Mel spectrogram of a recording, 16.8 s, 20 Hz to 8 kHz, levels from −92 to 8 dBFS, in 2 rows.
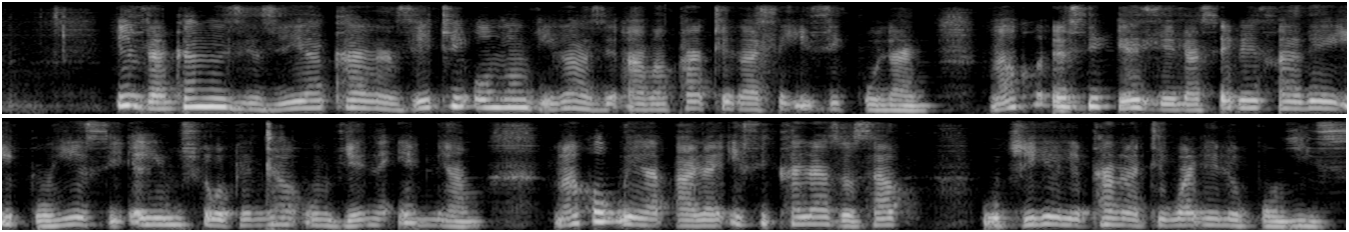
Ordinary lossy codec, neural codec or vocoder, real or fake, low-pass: AAC, 48 kbps; codec, 44.1 kHz, 1.7 kbps, Pupu-Codec; fake; 7.2 kHz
